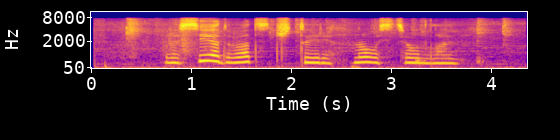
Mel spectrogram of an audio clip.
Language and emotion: Russian, neutral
